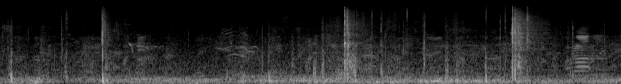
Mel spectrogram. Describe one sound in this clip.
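A cricket bat strikes a ball with a sharp crack.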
